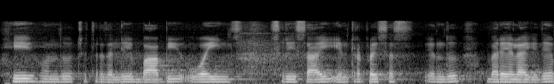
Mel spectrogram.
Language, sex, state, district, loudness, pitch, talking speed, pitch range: Kannada, male, Karnataka, Koppal, -19 LUFS, 120 Hz, 120 wpm, 115-125 Hz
